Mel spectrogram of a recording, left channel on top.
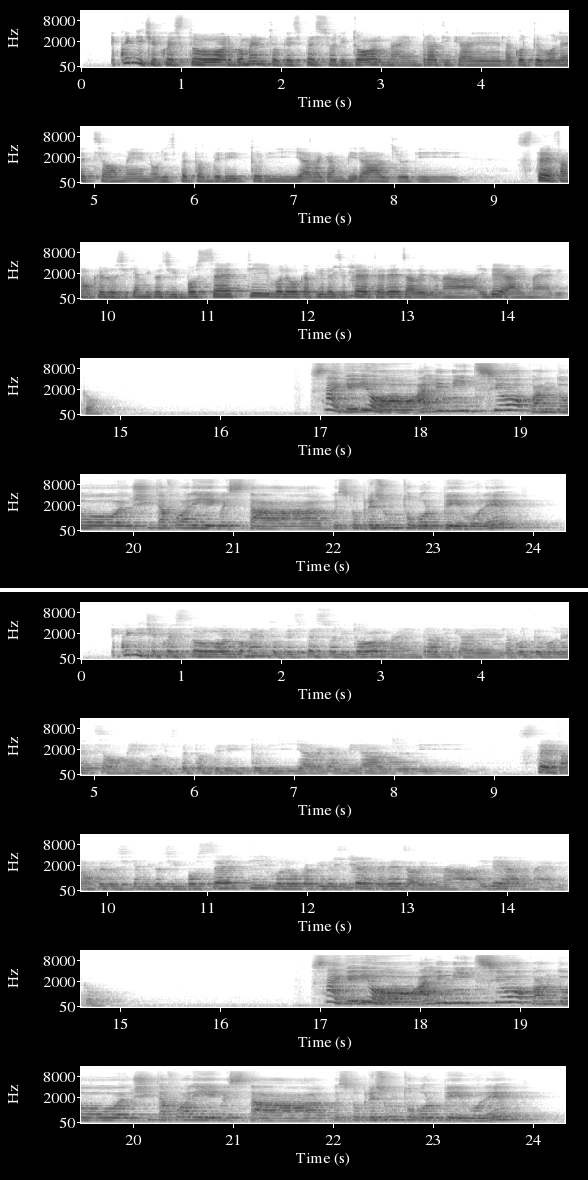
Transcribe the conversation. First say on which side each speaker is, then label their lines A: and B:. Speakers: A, on the left; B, on the left.
A: E quindi c'è questo argomento che spesso ritorna e in pratica è la colpevolezza o meno rispetto al delitto di Yara Gambirasio, di Stefano, credo si chiami così, Bossetti. Volevo capire
B: Mm-mm.
A: se te, Teresa, avevi una idea in merito.
B: Sai che io all'inizio, quando è uscita fuori questa- questo presunto colpevole,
